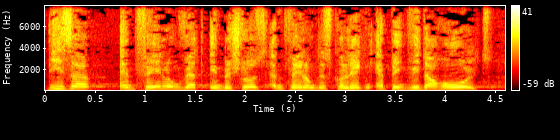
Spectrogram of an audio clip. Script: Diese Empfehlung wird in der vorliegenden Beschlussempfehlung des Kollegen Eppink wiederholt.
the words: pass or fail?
fail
